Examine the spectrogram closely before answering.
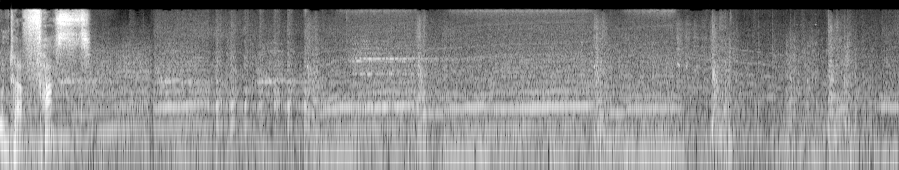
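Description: A racing car engine revs and rises in pitch as it speeds up.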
